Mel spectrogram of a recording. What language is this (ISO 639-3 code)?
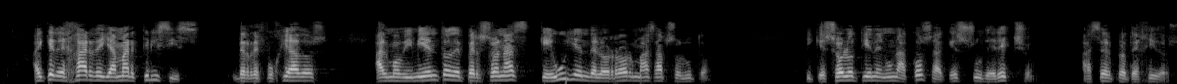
spa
